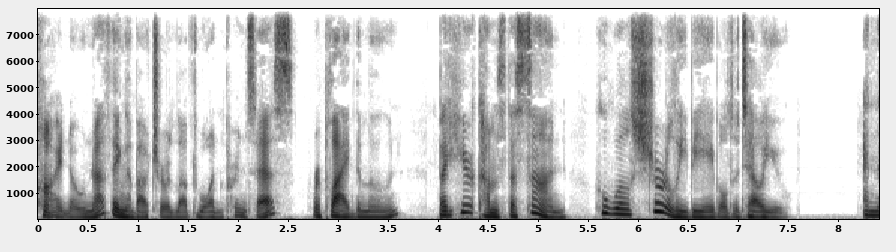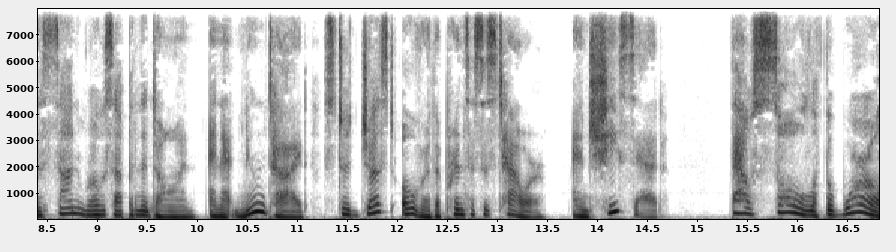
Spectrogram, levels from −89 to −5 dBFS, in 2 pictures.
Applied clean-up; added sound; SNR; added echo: none; none; none; none.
